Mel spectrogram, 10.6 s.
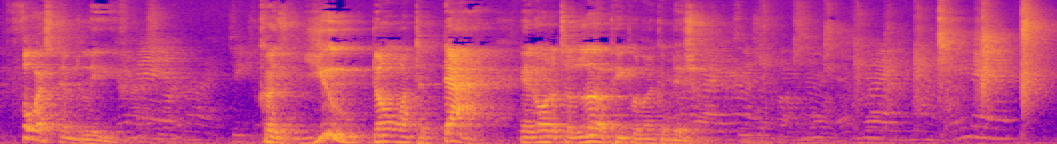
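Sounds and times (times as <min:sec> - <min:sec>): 
speech: 0:00.2 - 0:01.7, 0:02.6 - 0:07.2
hand claps: 0:07.8 - 0:10.5.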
